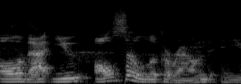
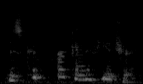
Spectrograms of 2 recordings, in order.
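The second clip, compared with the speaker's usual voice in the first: very soft, higher-pitched thought; tentative hope; 10 semitones higher, 15 dB quieter than usual. Acted. GM voicing the character's sense of potential, hushed tentative hope. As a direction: lift the pitch and barely voice it. GM voices a hopeful inner thought.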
